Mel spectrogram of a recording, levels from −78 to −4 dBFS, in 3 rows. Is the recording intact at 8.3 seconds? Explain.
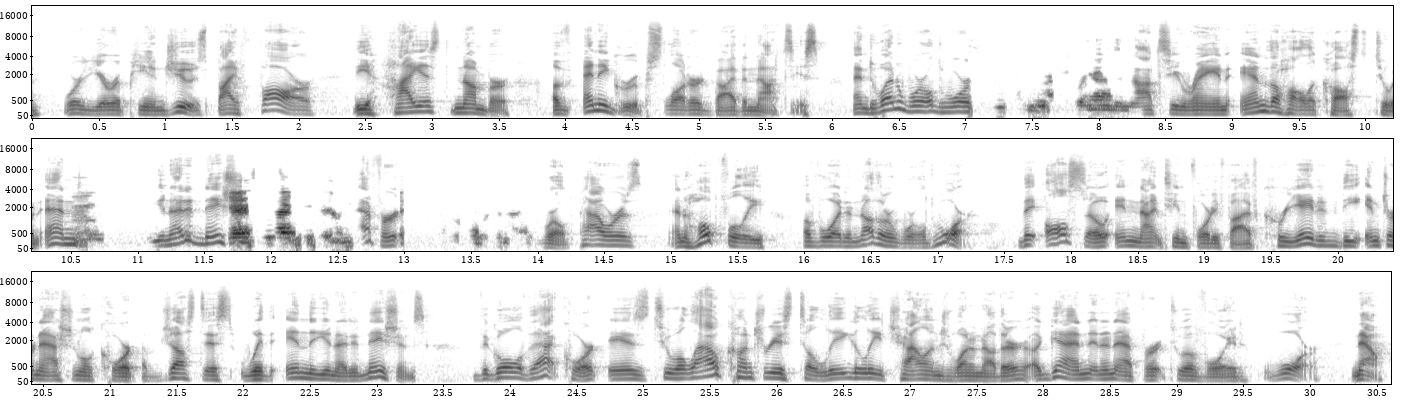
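No. From 7.04 to 8.32 s the speech is suppressed in double talk: the level drops by up to about 30 dB, most likely because an echo canceller could not separate this side's talk from the overlapping far-end echo and turned both down. Unlike a network dropout, the speech is turned down rather than abruptly replaced by silence or glitches.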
